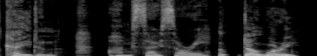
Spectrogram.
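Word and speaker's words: Kaeden: welcome to the team hi Aiden uh it's Kaden I'm so sorry don't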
